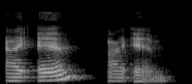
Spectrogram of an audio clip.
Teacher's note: El que ustedes dijeron, I am. Es esta cosa rara entre una A y una E, ¿no? It's like, I am. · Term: E sound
